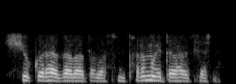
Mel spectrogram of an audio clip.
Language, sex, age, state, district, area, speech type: Kashmiri, male, 30-45, Jammu and Kashmir, Kulgam, rural, conversation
